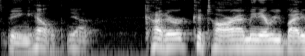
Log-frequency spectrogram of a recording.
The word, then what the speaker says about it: Qatar: it's being held yeah Qatar Qatar I mean everybody pronounces it differently yeah I've always heard him it's the correct pronunciation is cutter but however you pronounce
